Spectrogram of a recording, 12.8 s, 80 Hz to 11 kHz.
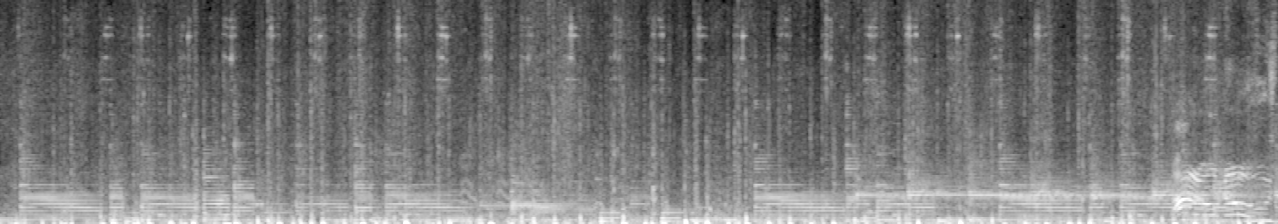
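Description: A horse gallops in a race in Red Dead Redemption 2, its hooves pounding in a quick, steady rhythm close by, with musical tones layered over the hoofbeats.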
